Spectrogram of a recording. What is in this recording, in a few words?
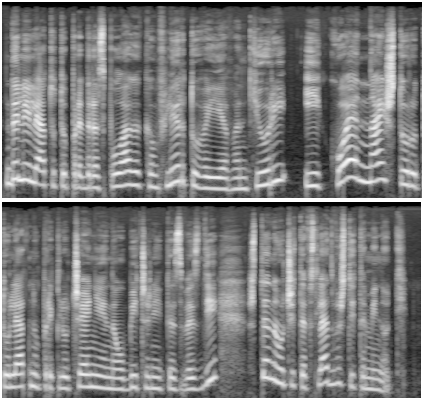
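Bulgarian General; GoLocalise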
